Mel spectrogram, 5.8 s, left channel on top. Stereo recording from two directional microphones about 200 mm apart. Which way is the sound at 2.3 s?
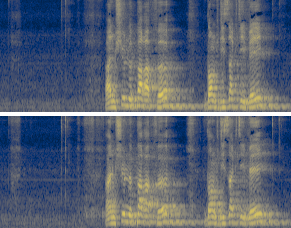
15° left (ahead or behind).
